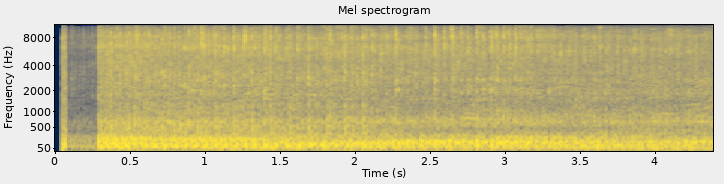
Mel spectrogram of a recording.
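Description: Motorcycle engine idling close by, a steady low pulsing rumble.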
